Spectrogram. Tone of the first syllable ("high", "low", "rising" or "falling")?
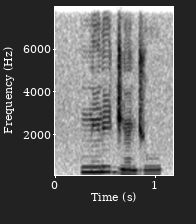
high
